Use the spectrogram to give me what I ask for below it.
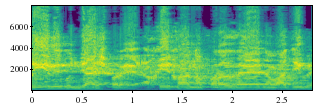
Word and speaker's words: عقیقہ: میں عقیقہ جو کیا، پہلے تو اس کا تلفظ صحیح ہونا جو لوگ حقیقہ بولتے ہوتے، عقیقہ ہے، عین سے ہے وہ۔ عقیقے کا مطلب ہے،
